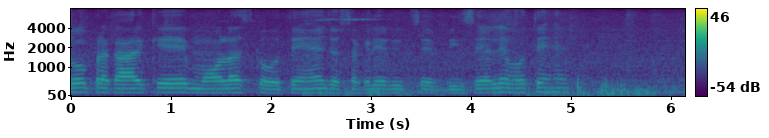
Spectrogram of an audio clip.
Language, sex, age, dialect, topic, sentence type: Hindi, female, 25-30, Kanauji Braj Bhasha, agriculture, statement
